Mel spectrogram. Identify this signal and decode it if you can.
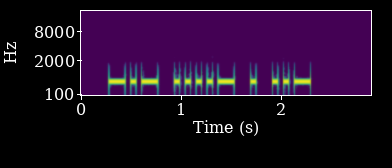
Morse code, heard as a keyed tone, about 22 wpm, 700 Hz. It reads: K4EU
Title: Call Signs Repeated 3x - 22wpm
